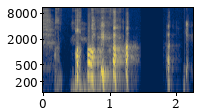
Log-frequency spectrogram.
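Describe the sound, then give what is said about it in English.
A fairly loud fit of coughing after a big drink of water: several quick sputtering coughs run together, then two lighter coughs after a short pause. “Still coughing.”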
